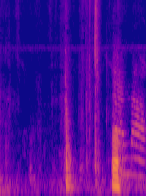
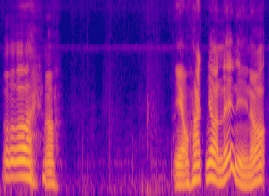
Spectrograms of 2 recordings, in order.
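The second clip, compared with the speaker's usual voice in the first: strained groan; 5 semitones higher, 4 dB louder than usual. Real, not acted. Back strained after lifting.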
